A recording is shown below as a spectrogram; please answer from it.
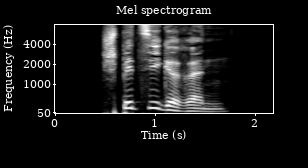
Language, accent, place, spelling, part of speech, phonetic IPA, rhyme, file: German, Germany, Berlin, spitzigeren, adjective, [ˈʃpɪt͡sɪɡəʁən], -ɪt͡sɪɡəʁən, De-spitzigeren.ogg
- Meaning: inflection of spitzig: 1. strong genitive masculine/neuter singular comparative degree 2. weak/mixed genitive/dative all-gender singular comparative degree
